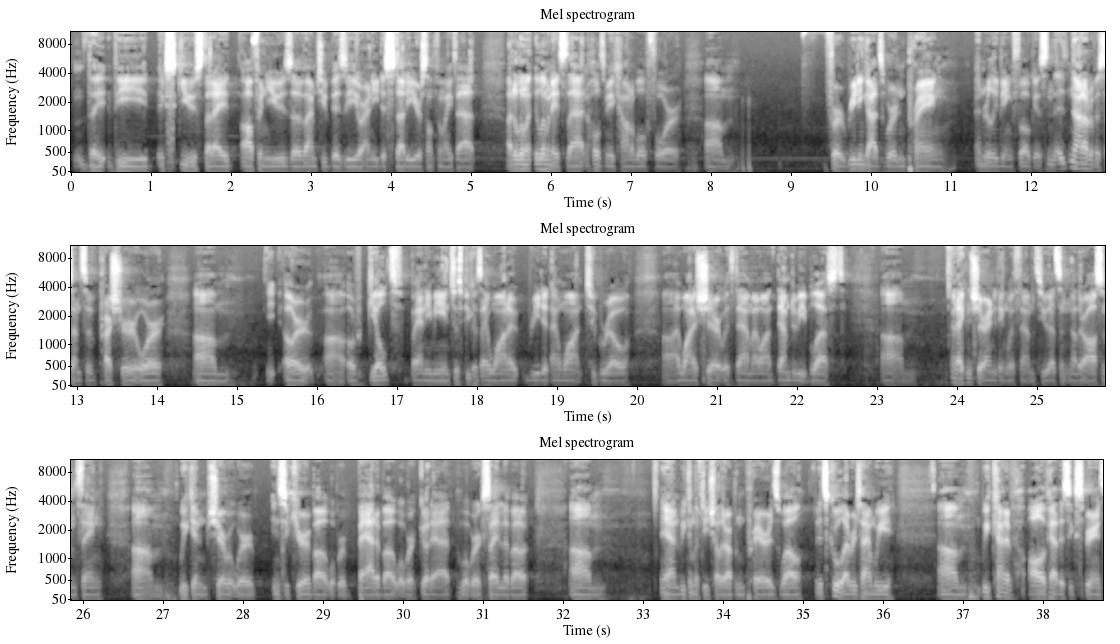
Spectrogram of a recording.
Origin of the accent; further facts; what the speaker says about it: Marshfield, Wisconsin, United States; I grew up in Marshfield, Wisconsin, so up north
